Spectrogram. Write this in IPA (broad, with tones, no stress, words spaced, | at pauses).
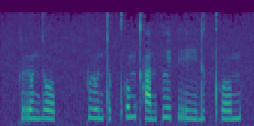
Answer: kro˩˦n doː˨˩p̚ | klu˨˩n to˨˩k̚pʰo˥˩mkʰa˩˦n kli˥˩t̚riː˨˩ dɯ˥˩k̚pʰo˦˥m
